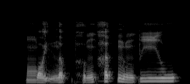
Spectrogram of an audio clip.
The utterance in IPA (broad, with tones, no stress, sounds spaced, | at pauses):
m ɔː˨˩ j n̪ ɐ˨˥ p̚ h ʊ˨˥ ŋ h ɐ˥ t̚ n̪ ʊ˨ ŋ p iː˥ w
